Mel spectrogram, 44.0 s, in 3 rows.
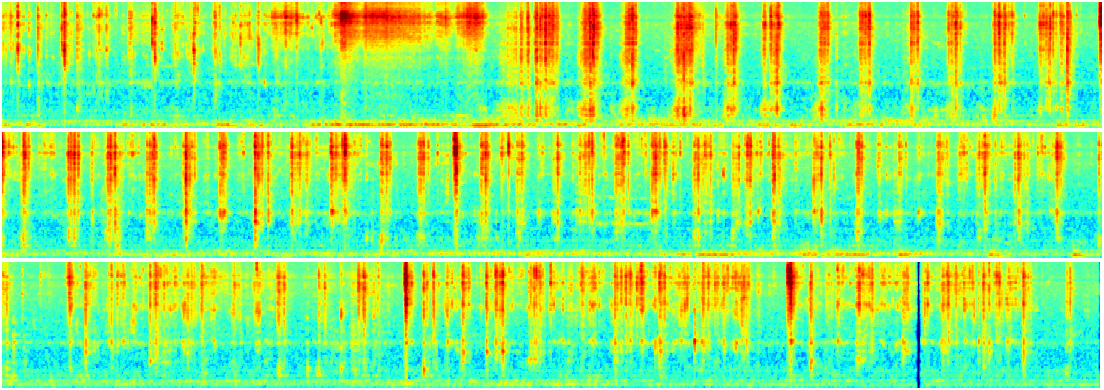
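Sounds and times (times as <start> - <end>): crunching uncooked rice: 0.0 - 43.8.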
